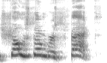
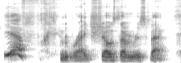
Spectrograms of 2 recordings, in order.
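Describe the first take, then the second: First: High, drawn-out imitated yell, not full volume; mock scream. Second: Scornful retort. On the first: Other resident yelling down the hallway at the student, mock scream. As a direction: call it down a hallway in a raised pitch. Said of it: "screams down the hallway". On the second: Retold or imitated. Student answering the resident who screamed at him, scornful retort. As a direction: throw the words back slowly, unimpressed.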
